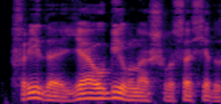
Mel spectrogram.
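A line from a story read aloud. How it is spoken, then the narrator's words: Calm. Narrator (Russian): сказал он спокойно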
